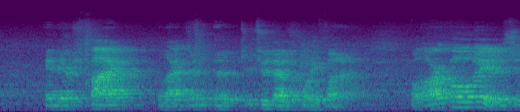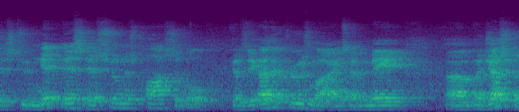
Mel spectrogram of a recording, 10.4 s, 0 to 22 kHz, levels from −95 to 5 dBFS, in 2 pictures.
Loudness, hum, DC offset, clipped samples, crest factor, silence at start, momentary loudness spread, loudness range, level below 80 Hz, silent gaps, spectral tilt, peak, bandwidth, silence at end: -33 LUFS; none; under 0.1%; under 0.1%; 20 dB; 0 s; 13 LU; 2 LU; -84 dBFS; none; -3 dB/octave; -14 dBFS; 11.5 kHz; 0 s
